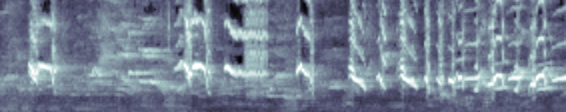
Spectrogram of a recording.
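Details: Oriental magpie-robin performing kapas tembak–flavoured isian material: scattered high slurred whistles, then a fast run of clipped, repeated chip-like notes in the second half.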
